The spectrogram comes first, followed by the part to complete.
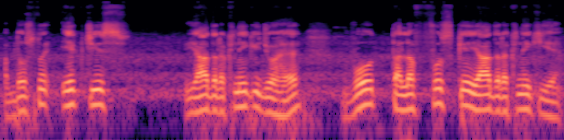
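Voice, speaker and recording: Male teacher; slow, loud, drawn-out syllable drills, faster and quieter when explaining; dull lo-fi recording. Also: medium pitch, slight background noise. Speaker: Quran reading teacher.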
